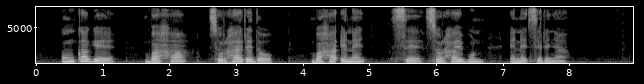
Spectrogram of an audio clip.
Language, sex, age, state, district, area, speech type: Santali, female, 18-30, West Bengal, Paschim Bardhaman, urban, spontaneous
